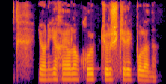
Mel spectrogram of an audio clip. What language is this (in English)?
Uzbek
